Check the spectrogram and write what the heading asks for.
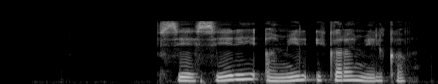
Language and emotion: Russian, neutral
